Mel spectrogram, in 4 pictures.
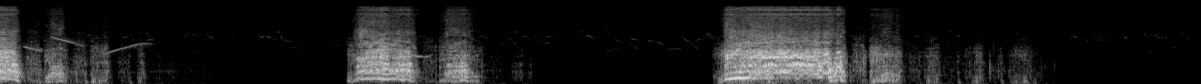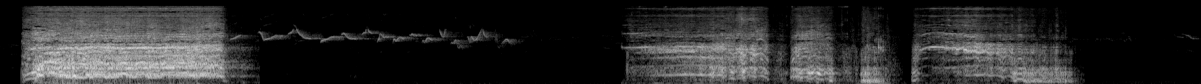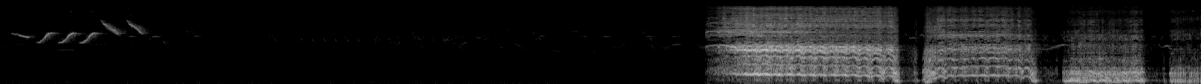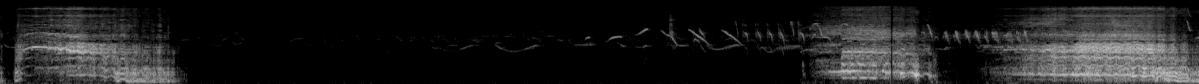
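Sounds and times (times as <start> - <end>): horse neighing: 0.0 - 1.5, 3.5 - 4.8, 7.2 - 10.3, 12.2 - 14.5, 18.2 - 22.8, 31.1 - 37.8, 44.1 - 48.0.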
